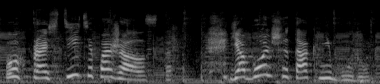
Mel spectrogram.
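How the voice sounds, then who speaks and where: A stern female boss who mocks her employee with sharp sarcasm. Her voice sits high and moves up and down a lot. Loud background music runs under the clip. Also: very animated. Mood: mocking. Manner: mocking, sharp. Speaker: boss in a comedy series.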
